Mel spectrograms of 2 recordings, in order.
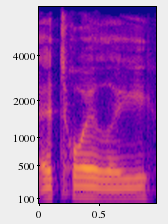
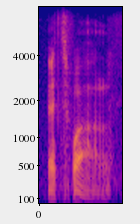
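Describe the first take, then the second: First: The word is said with American pronunciation. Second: The word is said with French pronunciation. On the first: The speaker calls it wrong. "Like an American" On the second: The speaker calls it right. "It's it's French"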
